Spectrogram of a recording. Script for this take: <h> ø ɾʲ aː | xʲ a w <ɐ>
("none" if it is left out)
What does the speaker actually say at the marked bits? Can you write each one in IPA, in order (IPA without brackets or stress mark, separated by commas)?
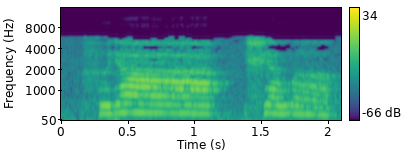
h, ɐ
